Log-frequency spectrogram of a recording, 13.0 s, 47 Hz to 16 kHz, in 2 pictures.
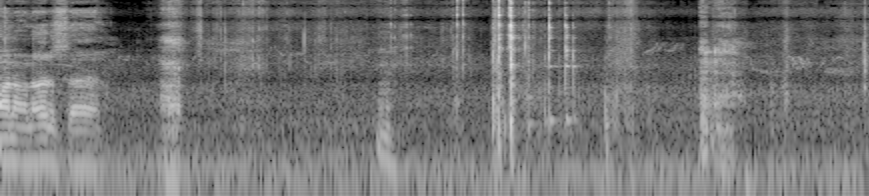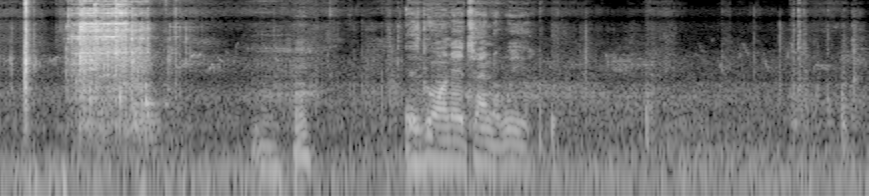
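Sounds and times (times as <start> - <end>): tools clinking against metal: 3.0 - 4.4, 6.4 - 8.0.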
